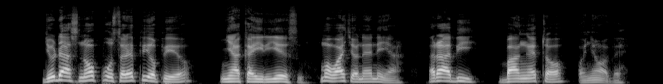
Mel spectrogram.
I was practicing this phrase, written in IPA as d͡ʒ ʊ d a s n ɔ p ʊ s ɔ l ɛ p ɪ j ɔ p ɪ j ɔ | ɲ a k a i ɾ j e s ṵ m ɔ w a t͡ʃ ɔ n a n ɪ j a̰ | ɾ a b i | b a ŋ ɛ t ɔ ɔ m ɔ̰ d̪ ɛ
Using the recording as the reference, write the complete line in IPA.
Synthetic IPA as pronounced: d͡ʒ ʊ d a s n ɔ p ʊ s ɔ ɾ ɛ p ɪ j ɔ p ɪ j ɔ | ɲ a k a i ɾ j e s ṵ m ɔ w a t͡ʃ ɔ n ɛ n ɪ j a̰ | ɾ a b i | b a ŋ ɛ t ɔ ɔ ɲ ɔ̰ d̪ ɛ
